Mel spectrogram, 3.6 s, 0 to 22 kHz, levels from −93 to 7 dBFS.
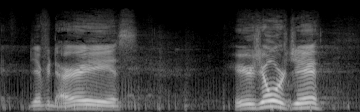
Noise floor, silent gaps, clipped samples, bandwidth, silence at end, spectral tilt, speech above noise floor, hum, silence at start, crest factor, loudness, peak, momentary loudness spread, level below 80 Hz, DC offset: -55 dBFS; none; under 0.1%; 12.5 kHz; 0.35 s; -5 dB/octave; 34 dB; none; 0.3 s; 18 dB; -21 LUFS; -6 dBFS; 15 LU; -70 dBFS; under 0.1%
